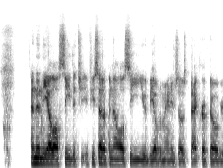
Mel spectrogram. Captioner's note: snorts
